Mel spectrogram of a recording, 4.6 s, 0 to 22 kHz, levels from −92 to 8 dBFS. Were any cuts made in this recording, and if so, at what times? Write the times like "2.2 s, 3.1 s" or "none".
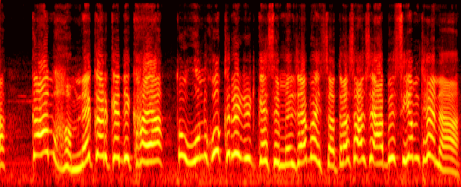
1.7 s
